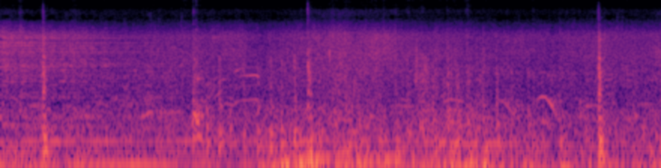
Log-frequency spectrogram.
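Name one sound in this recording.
Wind blows steadily through a ship's sails and rigging.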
